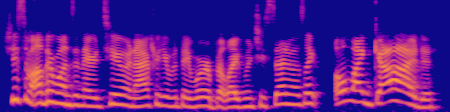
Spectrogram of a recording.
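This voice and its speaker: A woman's voice: a little high, animated, fast talker, sharp tone. A woman co-hosting a reaction show with casual, wryly joking commentary.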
